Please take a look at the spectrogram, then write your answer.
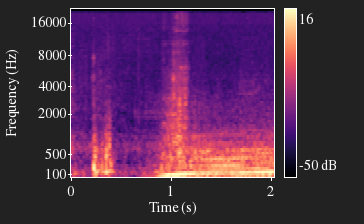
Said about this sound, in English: let's try a quick acceleration run from a stop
